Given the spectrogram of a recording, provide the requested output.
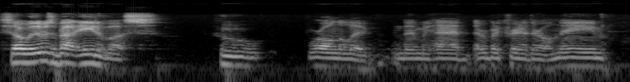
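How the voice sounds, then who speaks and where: With an ordinary speaking voice, a man talks at a fairly quick pace in a medium pitch, showing ordinary pitch variation and big swings in loudness. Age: 30s. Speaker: former backyard wrestler. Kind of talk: casual chat.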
